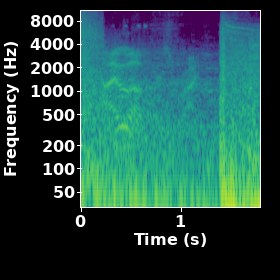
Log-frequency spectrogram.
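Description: Rifle fire in Mass Effect 2, a heavy loud blast near the end after a stretch of dense combat noise with a voice speaking over it.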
